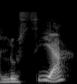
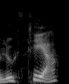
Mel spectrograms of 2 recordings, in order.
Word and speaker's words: Lucia: the names here again, called Lucia or Lucia, if you're going to be talking with the proper Spanish pronunciation.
